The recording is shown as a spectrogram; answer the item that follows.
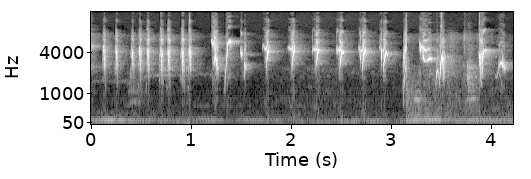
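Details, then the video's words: Long-tailed shrike singing energetically with full mimicked phrasing: a quick series of high, clipped chirps, then spaced whistled notes and a harsher burst near the end, over a soft low background hum. "CENDET GACOR FULL ISIAN"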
